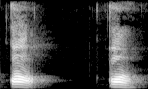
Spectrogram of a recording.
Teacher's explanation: قاف heavy letter ہے، آپ نے زبان کی روٹ اٹھانی ہے، زبان کی روٹ اٹھائیں گے، پیچھے سے جڑ اٹھائیں گے تو یہ ادا ہوگا قا، قا، ٹھیک ہے.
